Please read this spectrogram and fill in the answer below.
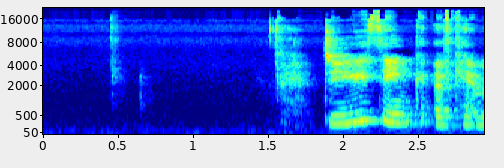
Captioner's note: mouse clicks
